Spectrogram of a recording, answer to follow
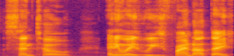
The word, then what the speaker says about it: Sento: we find out that sato the one who's the kamen rider in this series saves a fugitive actually i was wrong it's pronounced sento anyways we find out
